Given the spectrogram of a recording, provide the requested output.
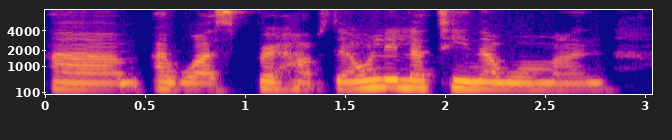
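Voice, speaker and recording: A woman with a Spanish accent speaks at a fairly slow pace. The recording is very clean with a silent background, dry and close with no echo. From Colombia. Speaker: engineering executive. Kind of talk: interview. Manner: halting.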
